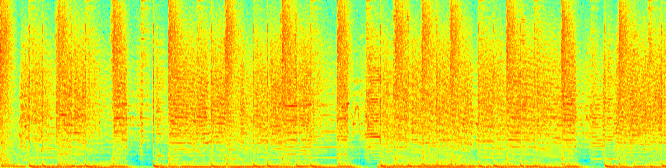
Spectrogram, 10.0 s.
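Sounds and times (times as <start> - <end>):
rock tune: 0.0 - 9.9.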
